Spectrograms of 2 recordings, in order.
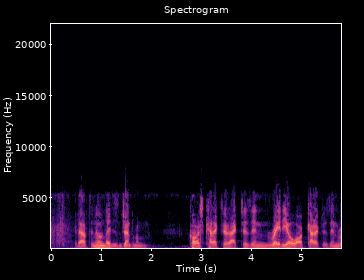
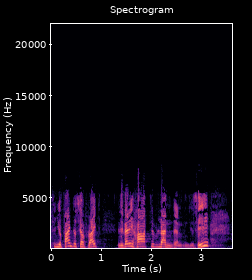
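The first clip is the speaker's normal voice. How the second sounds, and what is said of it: Put-on English accent with lilt. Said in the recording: “over in England ... you simply put in a bit of an accent like this and add a little bit of a lilt”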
